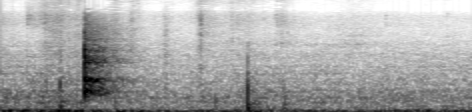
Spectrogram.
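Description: Hands kneading soft bread dough in a stainless steel bowl: a short slap of dough about half a second in, then a light sharp knock on the bowl a little later, over a steady low hum.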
